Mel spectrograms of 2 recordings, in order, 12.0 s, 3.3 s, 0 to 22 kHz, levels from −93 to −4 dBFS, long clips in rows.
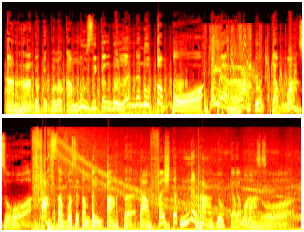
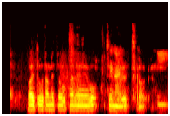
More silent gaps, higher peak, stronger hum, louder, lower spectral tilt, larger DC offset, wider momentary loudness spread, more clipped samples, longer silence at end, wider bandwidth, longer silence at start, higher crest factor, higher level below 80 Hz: neither; first, 0 dBFS vs -14 dBFS; neither; first, -15 LUFS vs -32 LUFS; about the same, -5 dB/octave vs -6 dB/octave; neither; second, 6 LU vs 11 LU; neither; about the same, 0 s vs 0 s; first, 16.5 kHz vs 11 kHz; about the same, 0.05 s vs 0.15 s; about the same, 14 dB vs 18 dB; first, -28 dBFS vs -66 dBFS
